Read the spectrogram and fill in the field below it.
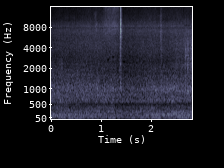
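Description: Car wash bristles scrub against the side of the car, heard from inside the car as a loud, continuous rumbling whoosh with a couple of brief sharper swishes, no voices. Soap suds cover the windshield.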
